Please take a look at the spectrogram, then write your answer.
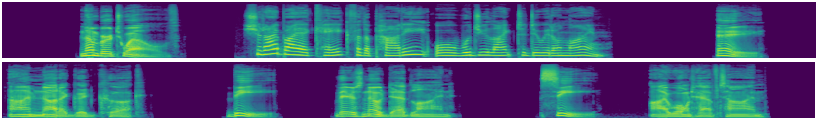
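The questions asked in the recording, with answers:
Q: Should I buy a cake for the party, or would you like to do it online?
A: C: I won't have time.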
